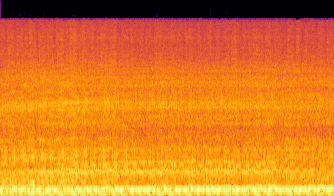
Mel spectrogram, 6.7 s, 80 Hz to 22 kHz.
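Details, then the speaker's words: BMW S1000R with S1000RR exhaust headers fitted, Cobra exhaust, started outside after install: loud, steady inline-four idle, smooth even throb, no knocks or rattles; loud but not obnoxious, healthy. "the bike is now pretty loud it's not obnoxiously loud but it's loud"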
